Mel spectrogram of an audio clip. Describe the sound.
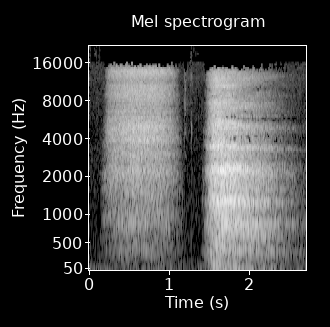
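A deep breath is taken in two parts: a softer, airy inhale, then a brief pause, then a louder, longer exhale.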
